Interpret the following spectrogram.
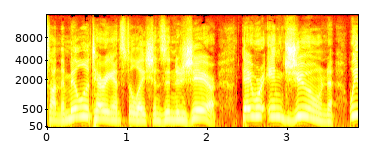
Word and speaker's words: Niger: I guess you call them Nigerians, because even though there is a country called Nigeria, and this is Niger, and it's pronounced that way because it's a French colony.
